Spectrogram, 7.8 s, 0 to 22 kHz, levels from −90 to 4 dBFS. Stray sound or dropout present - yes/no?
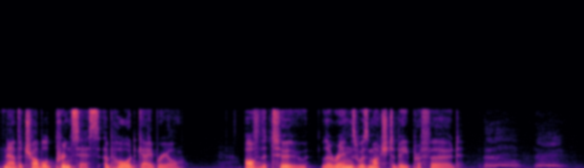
yes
